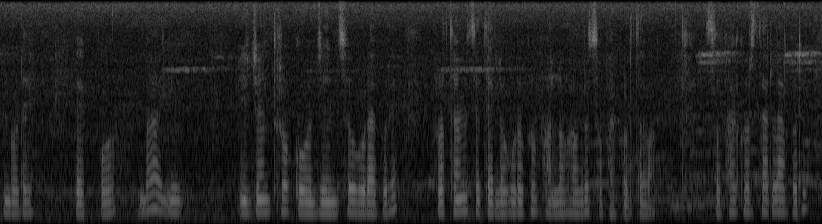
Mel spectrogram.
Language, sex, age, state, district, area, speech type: Odia, male, 18-30, Odisha, Koraput, urban, spontaneous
